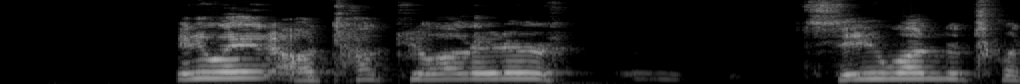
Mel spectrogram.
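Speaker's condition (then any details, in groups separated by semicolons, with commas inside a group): Mobius syndrome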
